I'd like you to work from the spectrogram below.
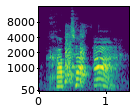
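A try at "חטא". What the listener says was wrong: And there's no vowel associated with the final aleph. It's just a placeholder and it's silent. Chata.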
